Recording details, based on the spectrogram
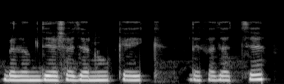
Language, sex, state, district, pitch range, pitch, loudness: Bengali, female, Assam, Hailakandi, 195-205 Hz, 200 Hz, -15 LUFS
